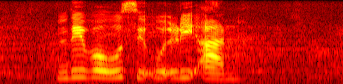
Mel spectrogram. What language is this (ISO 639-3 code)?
ven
